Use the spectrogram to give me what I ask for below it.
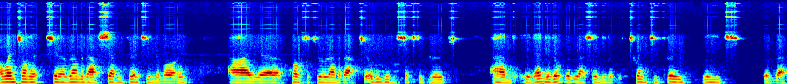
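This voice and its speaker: A man talks at a moderate pace with an English accent. His intonation is monotone and flat. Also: medium pitch for a man. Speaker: network marketing trainer. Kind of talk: webinar training presentation. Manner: halting with many fillers.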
